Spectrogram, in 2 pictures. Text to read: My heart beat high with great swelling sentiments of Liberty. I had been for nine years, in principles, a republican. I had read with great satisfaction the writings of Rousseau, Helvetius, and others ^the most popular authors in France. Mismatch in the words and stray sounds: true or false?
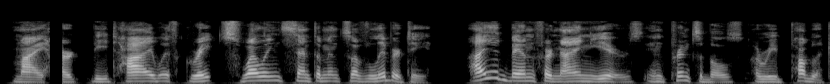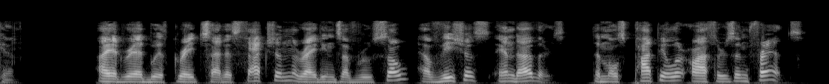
true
